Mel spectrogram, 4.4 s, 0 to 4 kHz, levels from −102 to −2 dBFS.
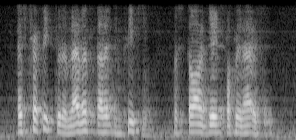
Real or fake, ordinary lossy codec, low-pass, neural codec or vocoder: fake; none; 3.6 kHz; codec, 24 kHz, 1 kbps, SNAC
